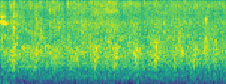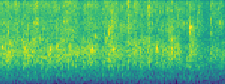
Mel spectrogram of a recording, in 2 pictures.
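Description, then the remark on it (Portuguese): Sustained audience applause given for Jesus, a dense crackle of many hands clapping at a steady, loud level for several seconds with no voices standing out. “Deu uma forte salva de palmas para Jesus.”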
